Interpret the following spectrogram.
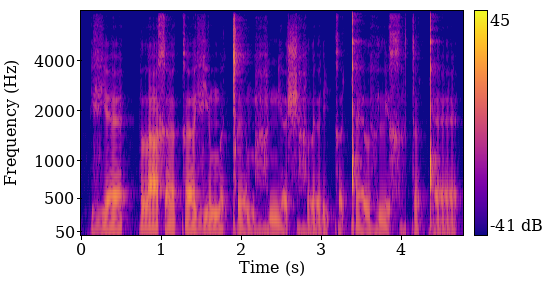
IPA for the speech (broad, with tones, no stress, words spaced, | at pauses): vʲɛ˦ | la˦xɜ˨kɜ˦vʲɘ˦ mə˨ǀɘ˨ma̤˨˦ mʲɜ˨ʃa̤˨lɘ˨ ɾi˦kə˨ǃɛ˦lə̤˦ lʲə˨xə̤˨ tə˦ ǃɛ˦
